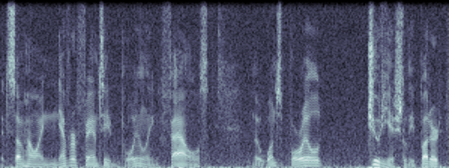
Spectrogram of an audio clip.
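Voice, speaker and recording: Noticeable background noise behind a man's fairly low pitch, moderate pace and ordinary pitch variation. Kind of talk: audiobook reading. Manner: occasional stutter.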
